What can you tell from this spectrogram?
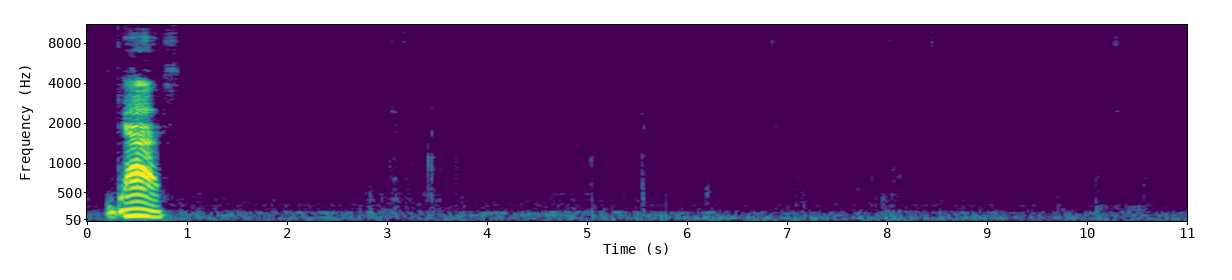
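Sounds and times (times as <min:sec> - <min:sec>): chewing chicken wings: 0:01.4 - 0:11.0.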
